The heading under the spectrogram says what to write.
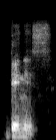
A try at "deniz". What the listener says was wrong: Yeah, but like again, a little bit slower on the vowels. Deniz. Deniz.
